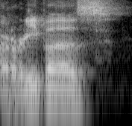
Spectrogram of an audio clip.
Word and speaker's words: arepa: You want a short E sound in the middle, eh, not E. Arepa.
